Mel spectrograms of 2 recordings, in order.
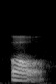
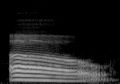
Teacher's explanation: in many other languages the o sound doesn't have gliding of the lips instead your lips may stay still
